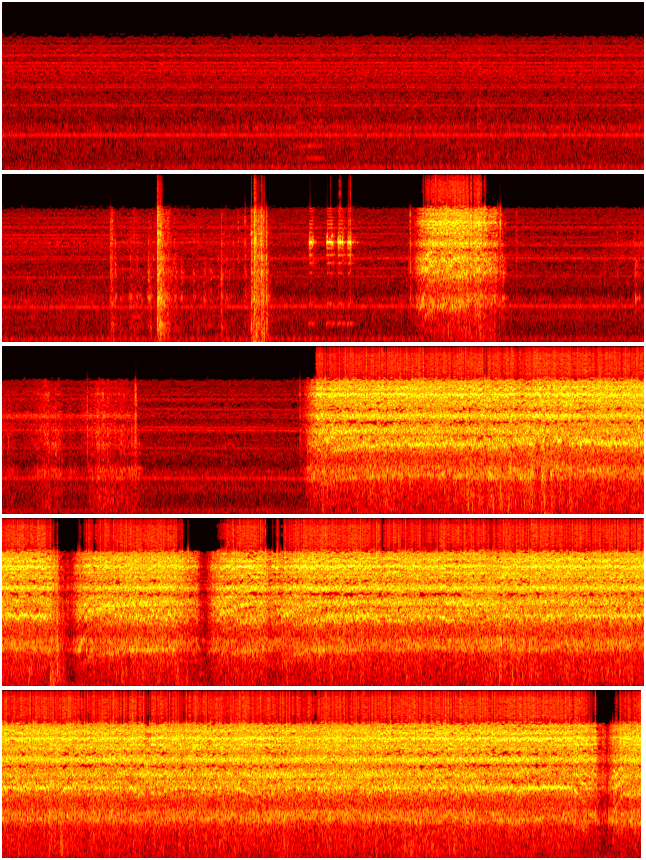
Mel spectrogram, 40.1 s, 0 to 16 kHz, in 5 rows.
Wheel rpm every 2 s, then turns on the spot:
0, 0, 0, 0, 0, 0, 50, 30, 10, 10, 200, 230, 180, 130, 210, 230, 230, 220, 230, 190.
16-18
